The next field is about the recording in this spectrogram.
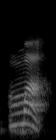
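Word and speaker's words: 骂: Dan nada keempat bacanya ma, artinya memarahi.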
